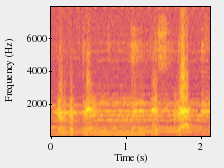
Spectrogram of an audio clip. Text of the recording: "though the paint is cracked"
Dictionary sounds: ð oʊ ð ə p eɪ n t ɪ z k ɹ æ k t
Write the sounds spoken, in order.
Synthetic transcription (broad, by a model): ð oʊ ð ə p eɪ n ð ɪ s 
